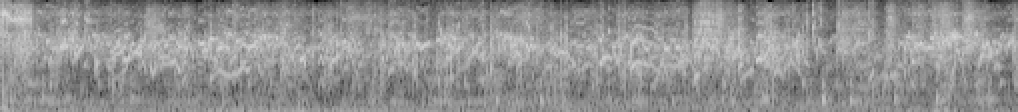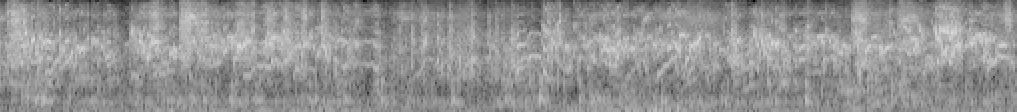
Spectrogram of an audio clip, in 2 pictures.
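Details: A steady budgerigar flock chorus of overlapping shrill chirps, warbles and short squawks carries on without pause. Occasional sharper calls stand out from the chatter.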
